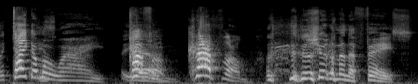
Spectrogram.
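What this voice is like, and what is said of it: Angry shouting gruff character voice. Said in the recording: “He's just pissed all the time... almost like a Mo Howard kind of accent”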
